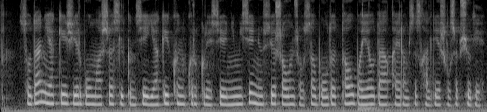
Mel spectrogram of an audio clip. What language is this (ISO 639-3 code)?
kaz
